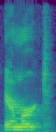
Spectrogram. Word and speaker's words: Emmert: Did you happen to read the Washington Post article on the cluster of Mark Emmert or Emmerit or however? – Yeah, officially it's Emmert. It's very difficult to say Emmert without going Emmert.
